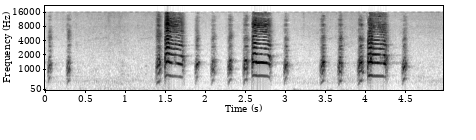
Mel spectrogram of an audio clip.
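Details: Hen's rhythmic cackle, with evenly spaced short clucks punctuated by three harsh, stretched squawks in quick succession, recorded fairly cleanly with little background noise.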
